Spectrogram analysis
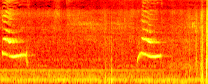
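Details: Kitten crying loudly for its mother with two clear, high meows, each rising then falling and holding briefly, separated by about two seconds of quiet hum.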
